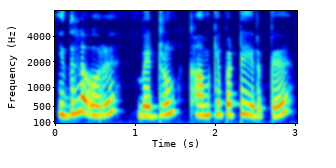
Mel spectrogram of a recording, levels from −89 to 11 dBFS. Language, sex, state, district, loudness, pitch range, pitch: Tamil, female, Tamil Nadu, Nilgiris, -17 LUFS, 260-310 Hz, 285 Hz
